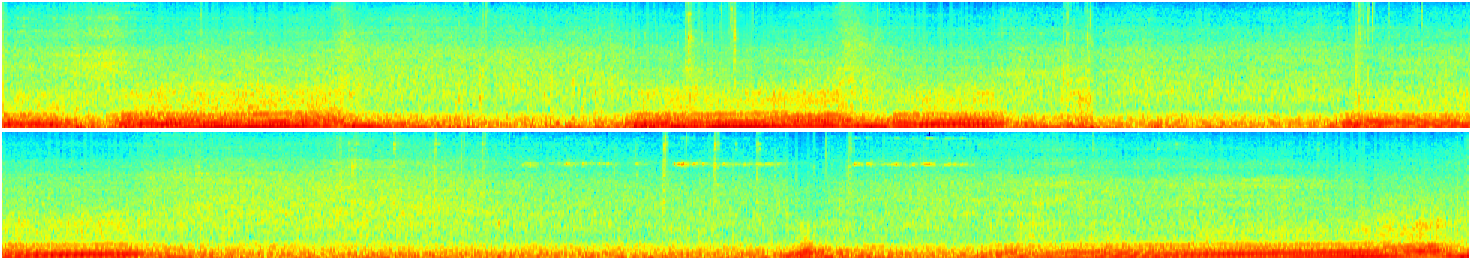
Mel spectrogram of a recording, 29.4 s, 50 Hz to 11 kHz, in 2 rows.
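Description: Toyota Celica ST205's turbocharged four-cylinder engine, its exhaust freshly repaired, heard from inside the cabin while driving in traffic. The engine note rises in pitch in several pulls, each cut off by a gear change, with a lower, steadier stretch in the middle.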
